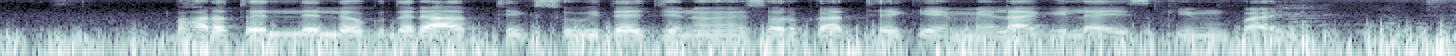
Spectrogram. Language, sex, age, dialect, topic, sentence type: Bengali, female, 18-24, Jharkhandi, banking, statement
